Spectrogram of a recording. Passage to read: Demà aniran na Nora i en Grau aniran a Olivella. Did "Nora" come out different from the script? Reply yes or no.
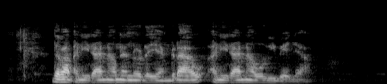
no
